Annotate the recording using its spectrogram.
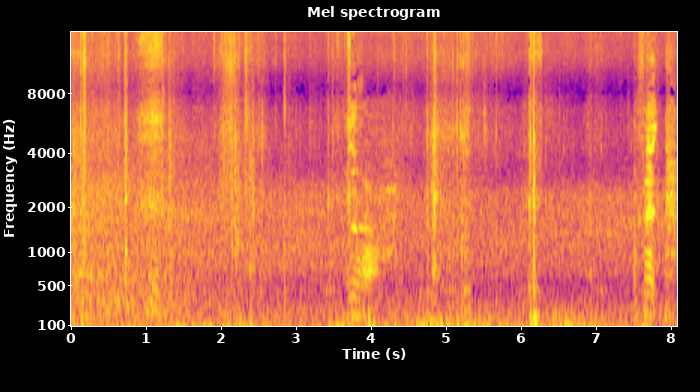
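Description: Scuffing and scattered knocks as a person squeezes on his back into a stripped car's footwell under the dashboard, his body and clothes against the bare floor and dash, over a steady low rumble on the phone microphone. A strained vocal sound comes about halfway, and a single word near the end.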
